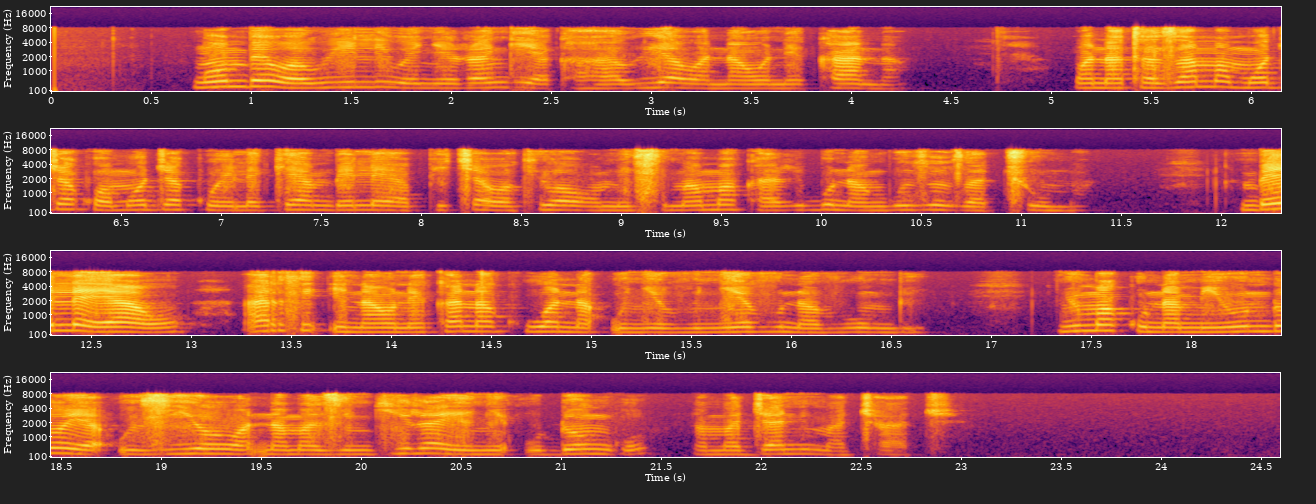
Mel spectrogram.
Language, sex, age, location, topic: Swahili, female, 25-35, Kisii, agriculture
